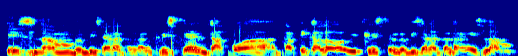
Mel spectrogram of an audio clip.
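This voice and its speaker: A man's voice: fairly low pitch, fairly even intonation, moderate pace, dark tone, husky. A man from Malaysia explaining his views in an informal religious discussion, in an agreeable, reflective way. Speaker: discussion participant. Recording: dull lo-fi call-like audio.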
